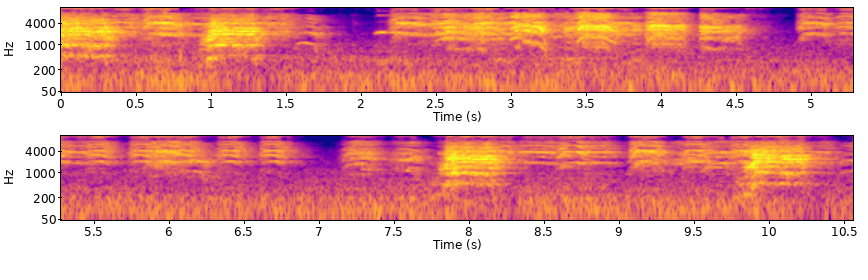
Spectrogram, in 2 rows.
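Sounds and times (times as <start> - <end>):
pair of Major Mitchell's cockatoos screeching: 0.0 - 10.5.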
